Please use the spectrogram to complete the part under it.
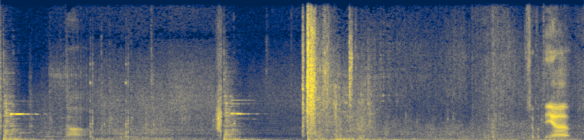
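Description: Tank cannon fire in World of Tanks: a sharp, loud blast cuts through a steady, rumbling engine-and-wind bed, with an earlier, smaller crack, and a voice talks over the noise.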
